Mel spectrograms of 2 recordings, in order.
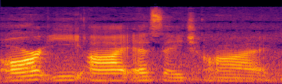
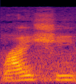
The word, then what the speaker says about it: Reishi: So I'm starting with the Reishi mushroom, spelled R-E-I-S-H-I. It might be pronounced Reishi or Reishi.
